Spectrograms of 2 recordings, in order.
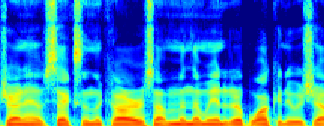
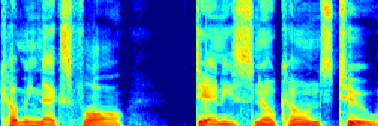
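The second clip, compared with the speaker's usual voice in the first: big theater-trailer narrator announcer voice; 2 semitones higher than usual. Describing a dream, announcing it in the movie theater guy voice. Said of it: "in the movie theater guy voice".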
